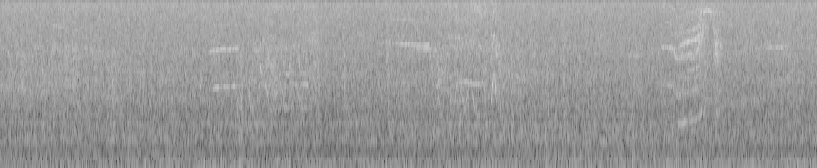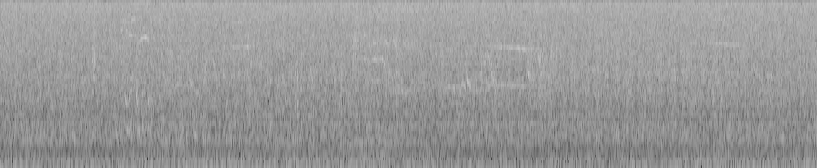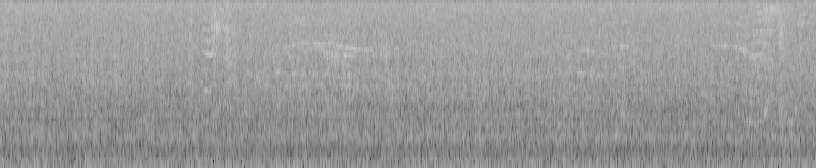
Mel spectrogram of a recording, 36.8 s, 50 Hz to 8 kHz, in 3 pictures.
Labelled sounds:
3.1	3.6	killer whale, northern resident, 1.6 to 3.6 kHz
5.9	7.3	killer whale, northern resident, 1.7 to 3.9 kHz
10.0	11.8	killer whale, northern resident, 0.80 to 6.7 kHz
15.7	16.0	killer whale, northern resident, 3.6 to 3.7 kHz
17.8	18.1	killer whale, northern resident, 2.7 to 3.0 kHz
19.7	20.3	killer whale, northern resident, 3.4 to 3.6 kHz
28.9	30.1	killer whale, northern resident, 3.0 to 6.0 kHz
33.2	33.5	killer whale, northern resident, 3.3 to 3.5 kHz
33.7	34.0	killer whale, northern resident, 3.6 to 3.8 kHz
35.2	36.1	killer whale, northern resident, 2.9 to 3.8 kHz

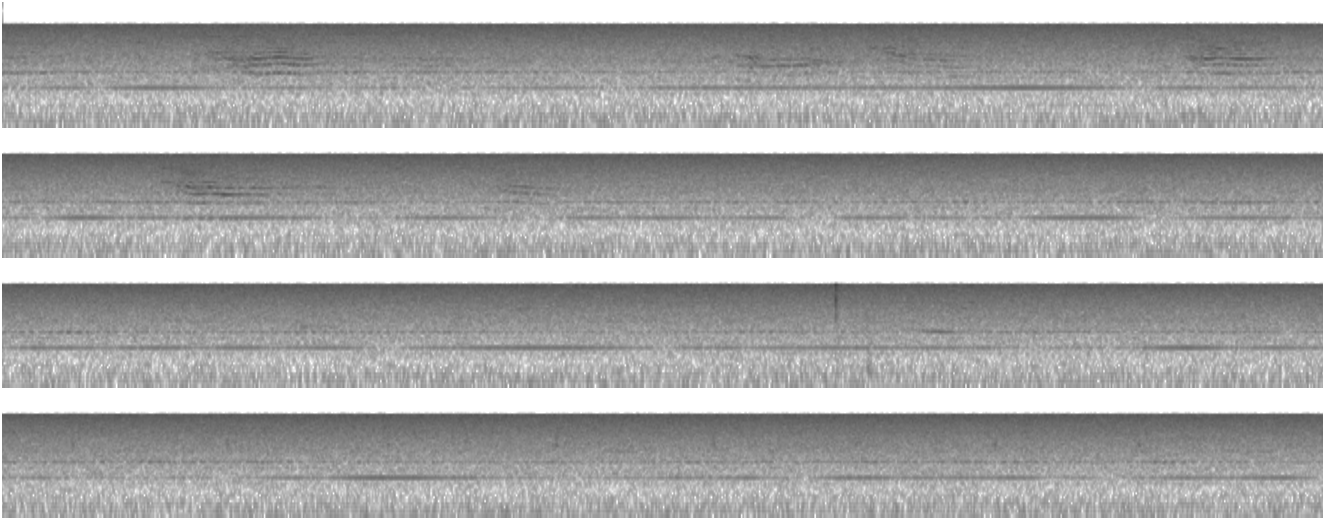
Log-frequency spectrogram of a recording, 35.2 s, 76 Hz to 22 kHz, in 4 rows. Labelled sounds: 0.9	2.7	killer whale, Bigg's (transient), 0.80 to 5.3 kHz
4.9	5.4	killer whale, Bigg's (transient), 1.1 to 1.4 kHz
7.9	8.5	killer whale, Bigg's (transient), 1.2 to 3.5 kHz
10.0	10.5	killer whale, Bigg's (transient), 1.2 to 2.0 kHz
23.7	24.0	killer whale, Bigg's (transient), 0.90 to 1.1 kHz

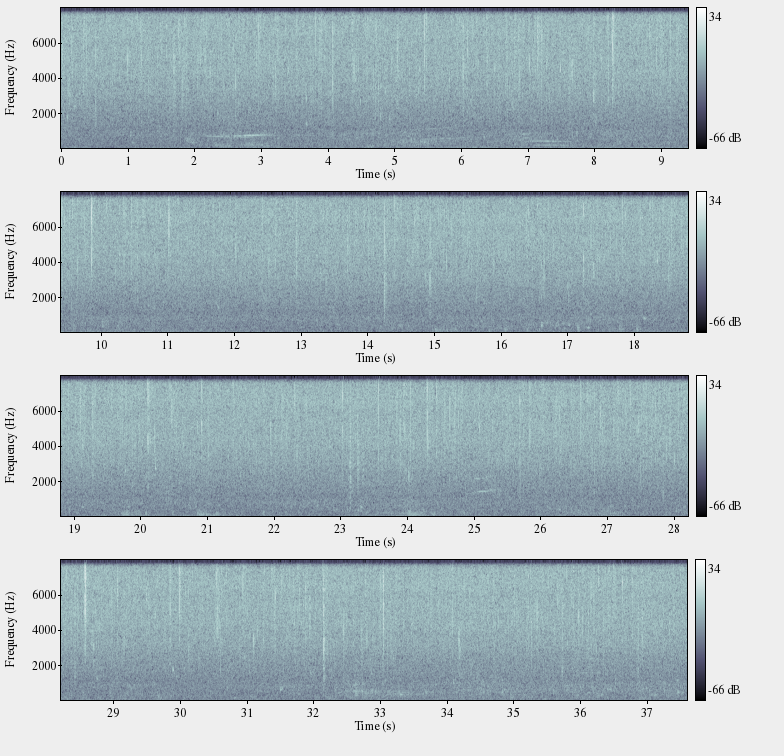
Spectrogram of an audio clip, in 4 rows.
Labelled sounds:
2.6	3.1	humpback whale, 0.78 to 0.91 kHz
25.1	25.4	killer whale, Bigg's (transient), 1.4 to 1.6 kHz

